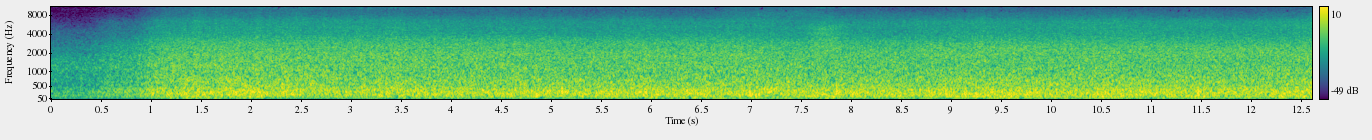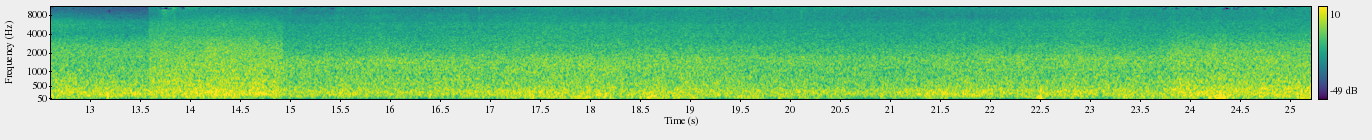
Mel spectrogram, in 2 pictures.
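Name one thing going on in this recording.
Turbulent sea water rushes and churns past a concrete pier.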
